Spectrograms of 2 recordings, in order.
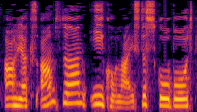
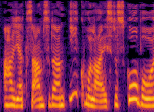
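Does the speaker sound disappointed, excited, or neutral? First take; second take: disappointed; excited. First: It is said in a disappointed tone. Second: It is said in an excited tone. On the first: "they show their disappointment for that" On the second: "they are quite excited to speak out this sentence"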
